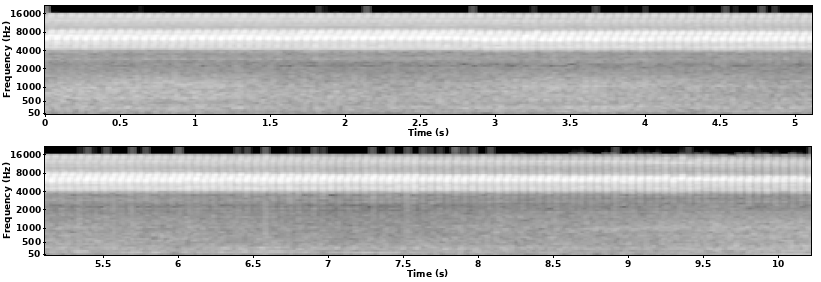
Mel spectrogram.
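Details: Cicada in Fukuoka, Japan: a loud, continuous high-pitched buzzing drone with a fast pulsing texture, steady throughout and slightly wavering toward the end, with no other clear sounds.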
